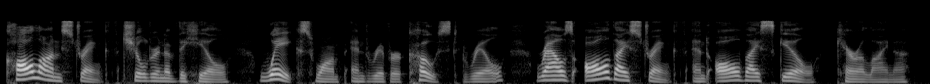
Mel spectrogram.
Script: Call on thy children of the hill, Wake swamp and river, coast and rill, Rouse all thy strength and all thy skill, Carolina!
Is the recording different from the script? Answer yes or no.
yes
